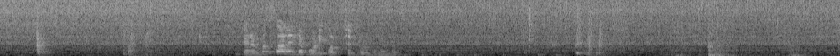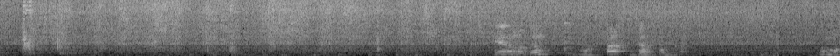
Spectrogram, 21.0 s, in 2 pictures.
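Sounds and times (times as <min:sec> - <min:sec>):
masala sizzling in a pan: 0:00.0 - 0:21.0
knocks on a pan: 0:08.4 - 0:09.3
steel spoon scraping a pan: 0:10.8 - 0:17.9.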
